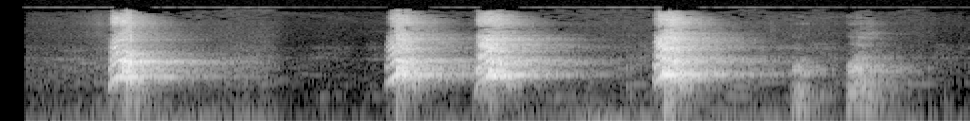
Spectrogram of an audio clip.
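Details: Golden Retriever barking at felt drum beaters it dislikes, reacting to the Demon Drive beaters: a single sharp bark, then a tight pair, a louder bark and two shorter, softer yelps, all rough and mid-pitched, in a quiet room.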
